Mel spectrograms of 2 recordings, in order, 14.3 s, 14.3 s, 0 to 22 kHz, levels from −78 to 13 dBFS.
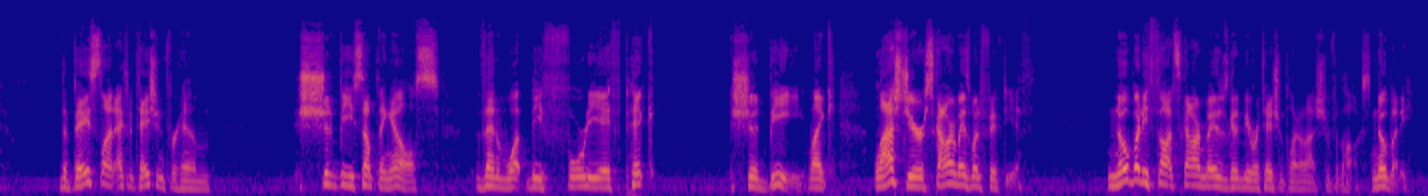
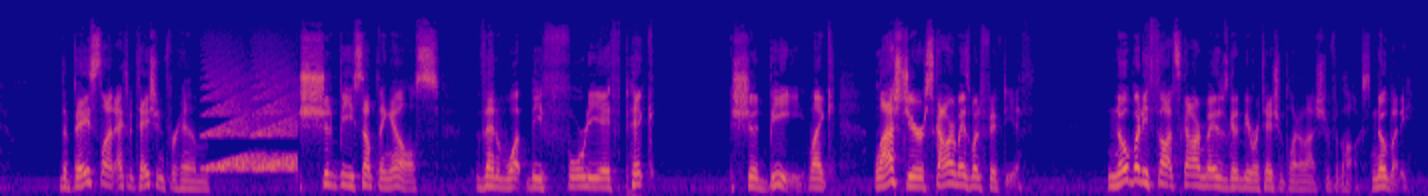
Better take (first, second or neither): first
